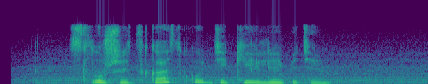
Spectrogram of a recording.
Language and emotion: Russian, neutral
